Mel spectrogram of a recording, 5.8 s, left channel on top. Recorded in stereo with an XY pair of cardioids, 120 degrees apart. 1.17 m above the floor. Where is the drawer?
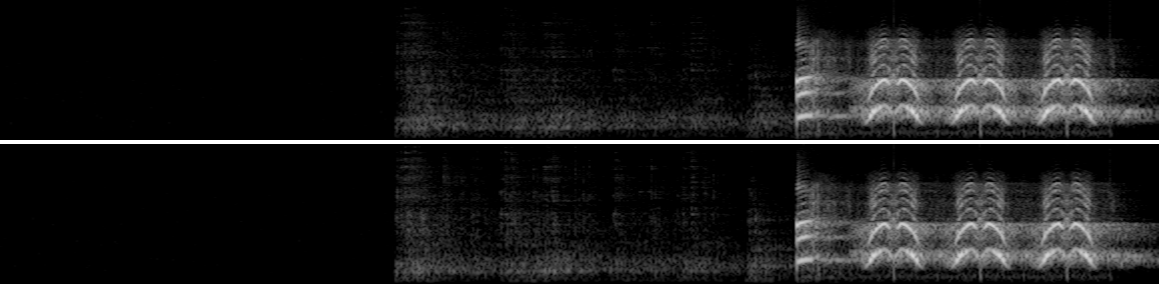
35° right, 10 m.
